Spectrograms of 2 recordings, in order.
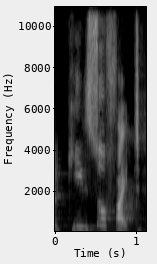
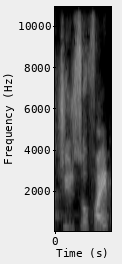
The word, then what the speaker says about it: xerophyte: as कीरिसोफाइट, चियोसोफाइट और कीरसोफाइट. Basically इसको हम कीरसोफाइट ही बोलते हैं, बट few people also pronounce it एज चिरसोफाइट in other regions और अदर कंट्रीज.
